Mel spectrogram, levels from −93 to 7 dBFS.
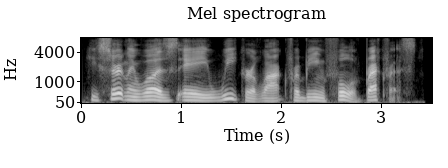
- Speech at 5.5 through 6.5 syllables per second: No, 4.6 syllables/s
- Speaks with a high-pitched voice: No, medium, 145 Hz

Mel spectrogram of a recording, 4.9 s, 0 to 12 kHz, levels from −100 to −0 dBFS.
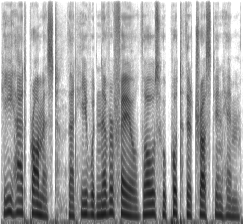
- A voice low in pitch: No, medium, 145 Hz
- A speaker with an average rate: Yes, average, 185 wpm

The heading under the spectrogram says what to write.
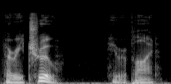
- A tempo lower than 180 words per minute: Yes, average, 140 wpm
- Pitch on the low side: Yes, very low, 90 Hz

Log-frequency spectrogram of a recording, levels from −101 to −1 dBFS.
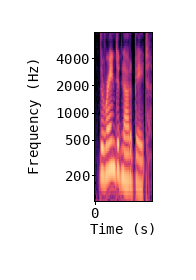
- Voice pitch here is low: No, high, 195 Hz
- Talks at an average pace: No, fast, 260 wpm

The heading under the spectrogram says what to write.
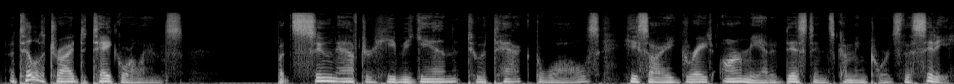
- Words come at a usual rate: Yes, average, 165 wpm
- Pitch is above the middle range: No, low, 110 Hz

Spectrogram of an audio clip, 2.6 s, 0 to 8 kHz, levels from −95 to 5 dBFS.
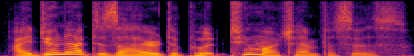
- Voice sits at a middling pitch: Yes, medium, 160 Hz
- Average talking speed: No, fast, 210 wpm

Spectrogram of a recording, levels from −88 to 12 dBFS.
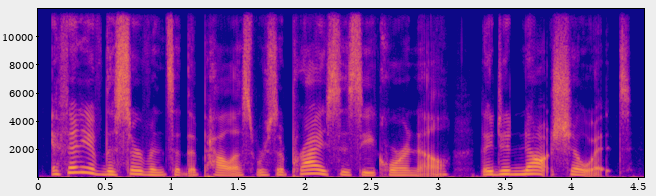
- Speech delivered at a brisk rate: Yes, fast, 235 wpm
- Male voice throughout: No, female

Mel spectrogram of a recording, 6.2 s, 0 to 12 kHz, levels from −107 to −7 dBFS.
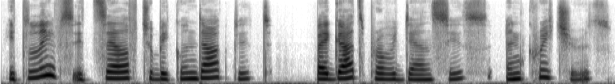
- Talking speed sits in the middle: No, slow, 105 wpm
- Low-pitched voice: No, high, 240 Hz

